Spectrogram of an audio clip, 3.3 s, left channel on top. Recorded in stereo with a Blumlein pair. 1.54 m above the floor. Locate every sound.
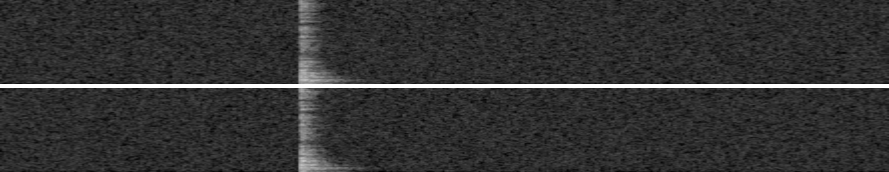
1.1 s tapping: 5° right, 1.8 m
